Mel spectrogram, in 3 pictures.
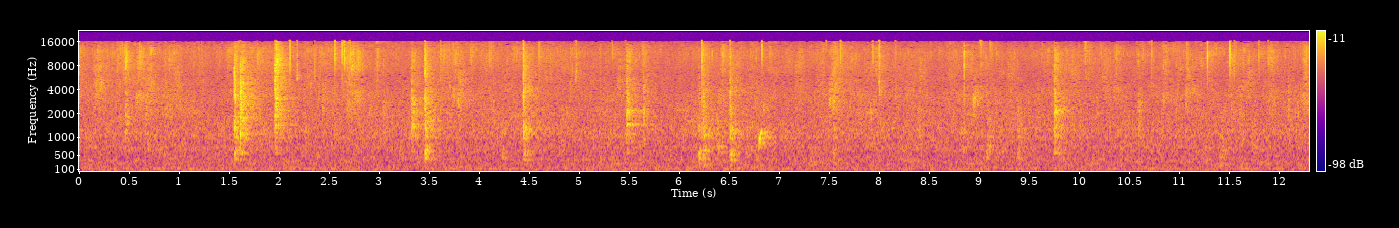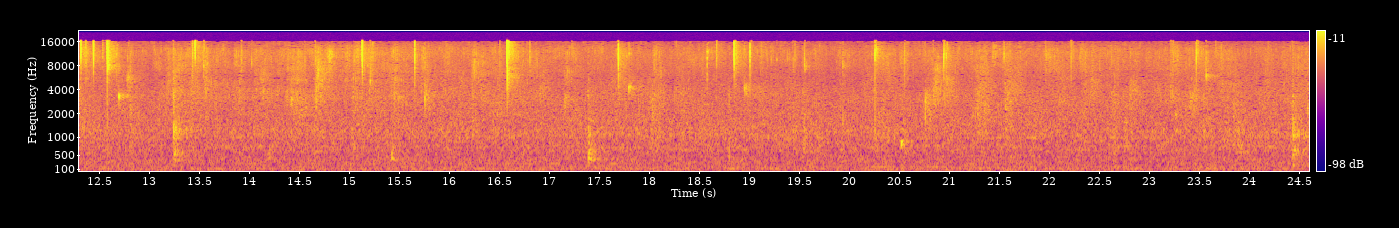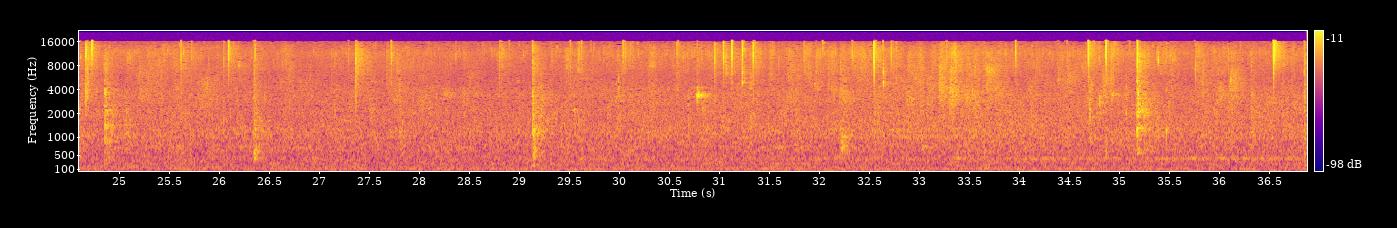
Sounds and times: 0.0s rain drops 36.8s

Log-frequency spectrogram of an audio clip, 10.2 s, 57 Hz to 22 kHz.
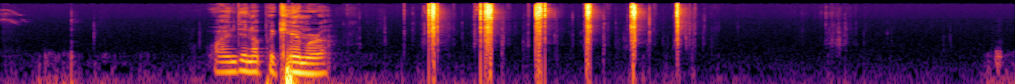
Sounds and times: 4.0s Winding up a disposable Camera 7.1s
8.2s Winding up a disposable Camera 8.6s

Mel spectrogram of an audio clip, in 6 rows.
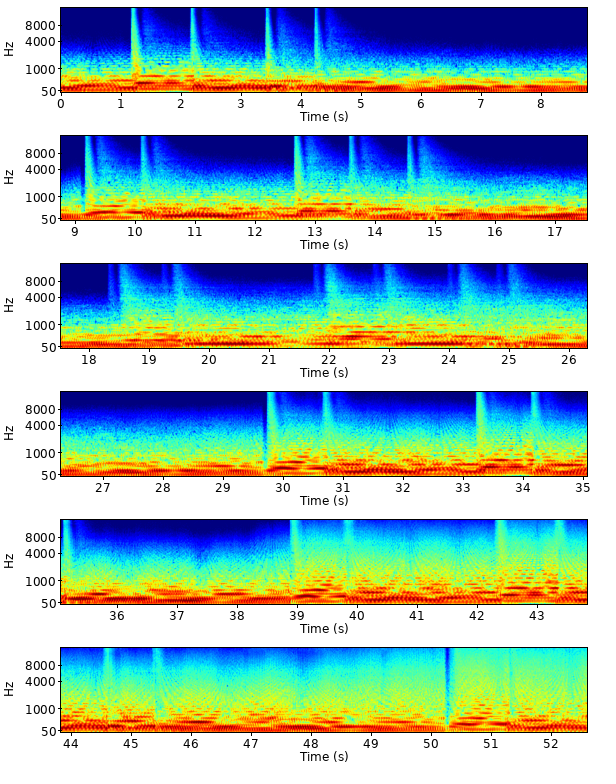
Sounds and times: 0.0s synthesizer with filter and reverb 52.6s

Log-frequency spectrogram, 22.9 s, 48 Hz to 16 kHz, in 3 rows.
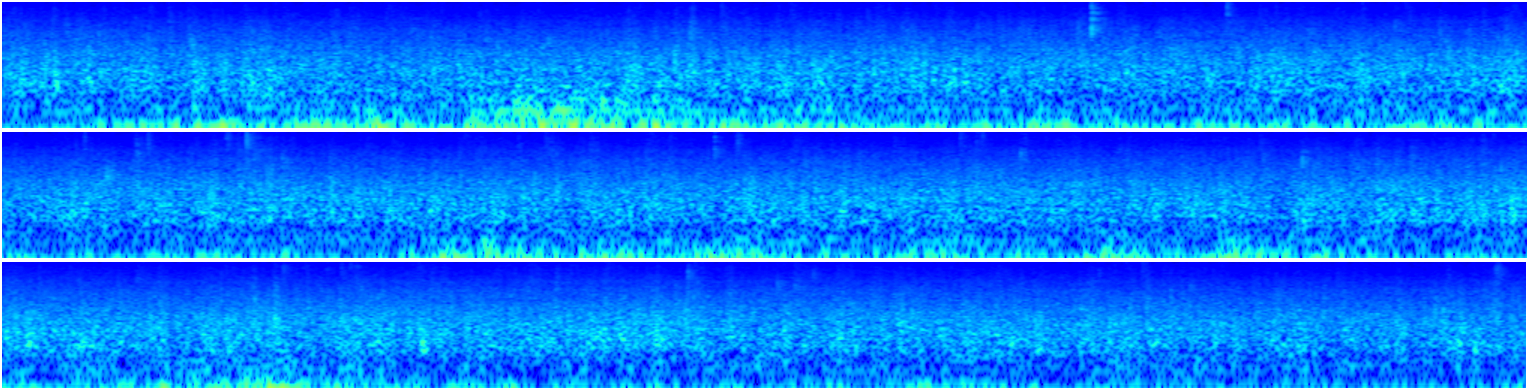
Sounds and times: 0.0s rain 22.8s
2.3s thunder 4.2s

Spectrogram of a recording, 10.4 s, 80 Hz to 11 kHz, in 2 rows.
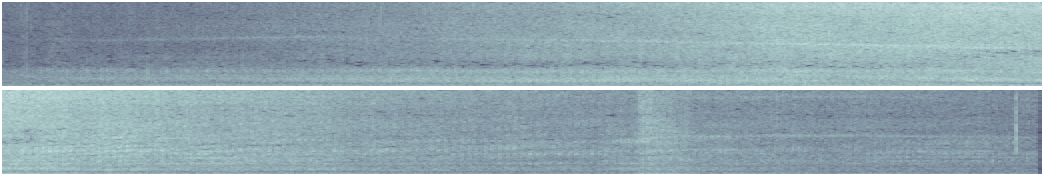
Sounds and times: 0.0s semi truck without a trailer was passing by 10.4s

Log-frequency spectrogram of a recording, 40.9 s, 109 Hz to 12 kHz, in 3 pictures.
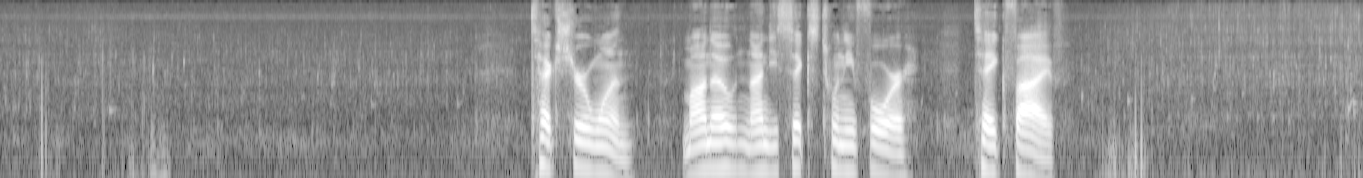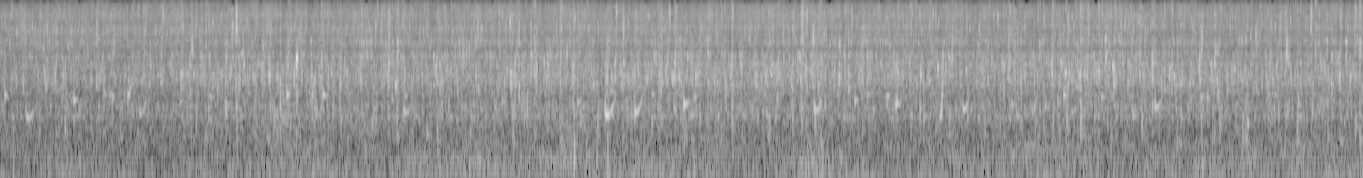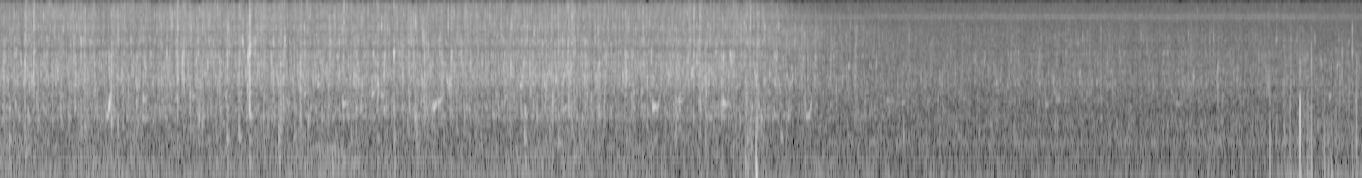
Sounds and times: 4.7s Tiny but lovely waterfall 5.3s

